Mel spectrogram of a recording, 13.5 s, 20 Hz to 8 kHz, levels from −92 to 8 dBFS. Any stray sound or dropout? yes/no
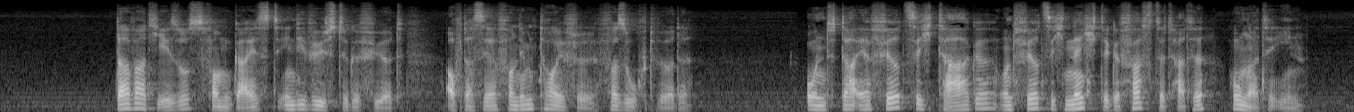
no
